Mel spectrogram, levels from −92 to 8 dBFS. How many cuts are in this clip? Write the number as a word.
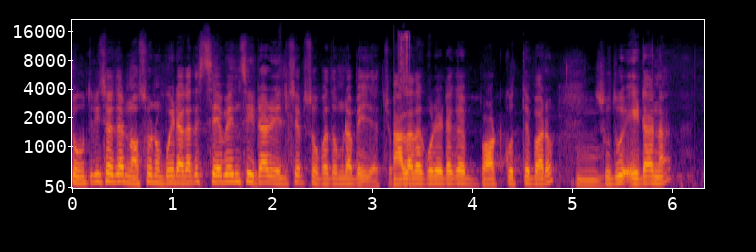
one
